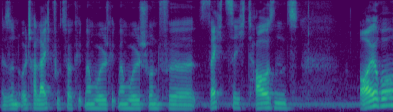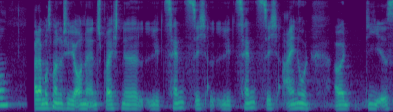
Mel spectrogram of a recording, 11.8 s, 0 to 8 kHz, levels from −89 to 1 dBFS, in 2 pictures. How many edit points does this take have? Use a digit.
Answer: 3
